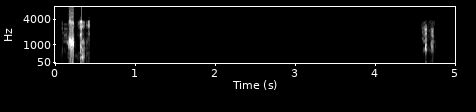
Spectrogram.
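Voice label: Dispatch, p25; wake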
